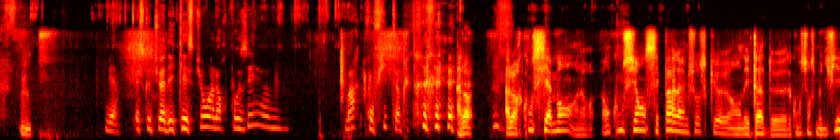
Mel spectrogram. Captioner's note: laughs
